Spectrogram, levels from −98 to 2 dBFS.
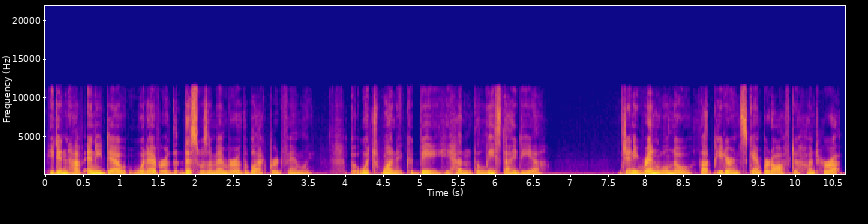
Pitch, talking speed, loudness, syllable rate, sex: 180 Hz, 220 wpm, -19 LUFS, 5.8 syllables/s, female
